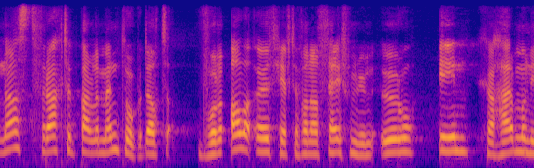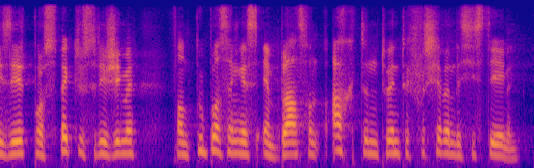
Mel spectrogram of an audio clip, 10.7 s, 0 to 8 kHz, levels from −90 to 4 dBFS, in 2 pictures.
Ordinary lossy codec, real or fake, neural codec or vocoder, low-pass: none; fake; codec, 16 kHz, 0.8 kbps, ZipCodec; 7.2 kHz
